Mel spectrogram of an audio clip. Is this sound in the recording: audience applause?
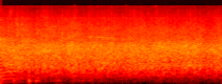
yes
